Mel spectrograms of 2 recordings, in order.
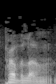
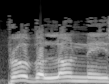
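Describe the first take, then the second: First: The final E is silent. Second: The final E is pronounced as a syllable. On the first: The speaker calls it right. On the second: The speaker calls it wrong.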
